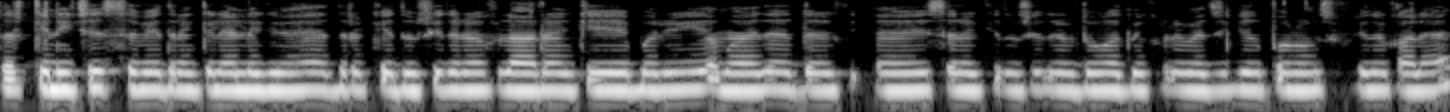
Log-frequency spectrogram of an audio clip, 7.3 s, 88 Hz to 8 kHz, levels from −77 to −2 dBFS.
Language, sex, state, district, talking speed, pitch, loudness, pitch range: Hindi, female, Delhi, New Delhi, 255 wpm, 215 Hz, -16 LUFS, 210-215 Hz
